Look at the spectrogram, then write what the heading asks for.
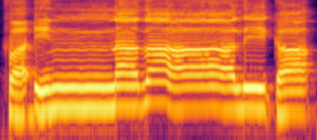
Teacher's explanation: নুনে যদি তাজদিদ হয় গুন্নাহ করে পড়তে হয়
